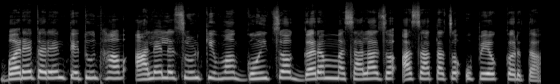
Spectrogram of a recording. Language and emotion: Goan Konkani, neutral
